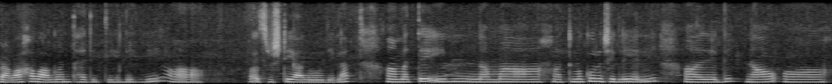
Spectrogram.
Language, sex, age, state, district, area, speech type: Kannada, female, 30-45, Karnataka, Tumkur, rural, spontaneous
